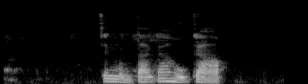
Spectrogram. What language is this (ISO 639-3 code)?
yue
